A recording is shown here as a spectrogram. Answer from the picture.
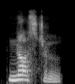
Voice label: "nostril", Indian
